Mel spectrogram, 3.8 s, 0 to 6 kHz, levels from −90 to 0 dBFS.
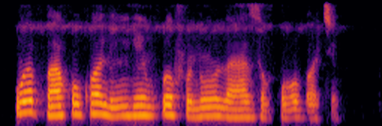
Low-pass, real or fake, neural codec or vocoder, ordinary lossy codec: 5.4 kHz; fake; codec, 24 kHz, 6 kbps, HILCodec; none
